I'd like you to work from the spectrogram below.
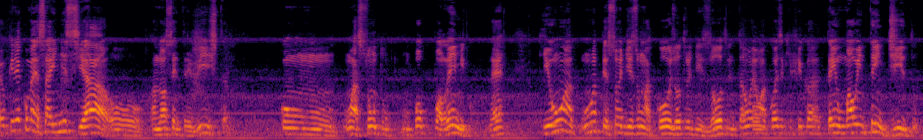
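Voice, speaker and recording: A man's voice: fairly high pitch, expressive, moderate pace, mellow. A man hosting a weekly web interview, formal in greeting and loose in his questions. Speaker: interview host. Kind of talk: interview presenting. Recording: distant mic with faint noise.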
